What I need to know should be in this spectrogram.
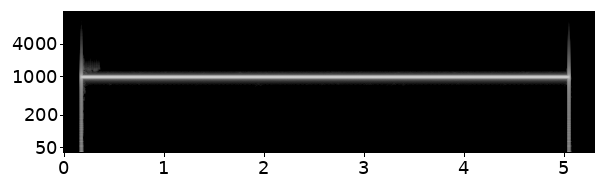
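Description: A steady, high-pitched test tone sounds without a break.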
